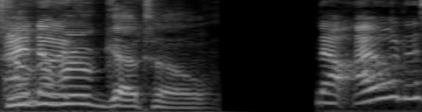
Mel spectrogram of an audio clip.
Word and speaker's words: Geto: Suguru Geto. Now I want to say, in the dub they pronounce it Gato.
